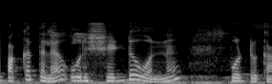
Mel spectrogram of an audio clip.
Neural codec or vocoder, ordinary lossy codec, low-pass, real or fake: none; none; 7.2 kHz; real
